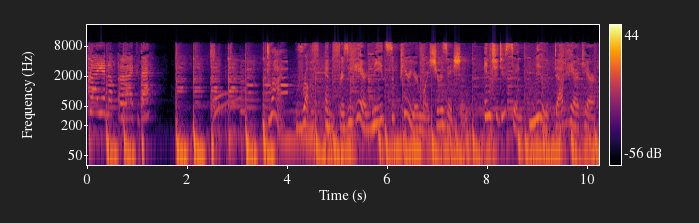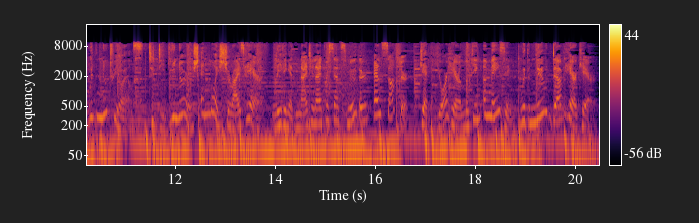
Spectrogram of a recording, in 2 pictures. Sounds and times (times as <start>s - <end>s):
Music: 0.0s - 20.4s
Speech: 3.6s - 20.4s.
